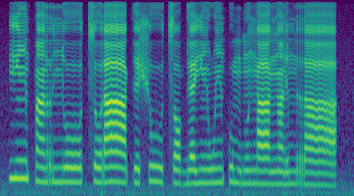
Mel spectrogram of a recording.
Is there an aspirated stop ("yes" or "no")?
no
